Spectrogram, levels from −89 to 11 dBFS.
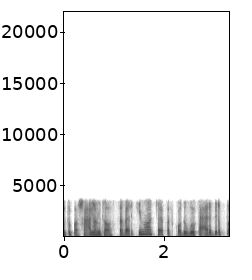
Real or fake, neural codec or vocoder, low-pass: fake; codec, 16 kHz, 1.1 kbps, Voila-Tokenizer; 3.6 kHz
